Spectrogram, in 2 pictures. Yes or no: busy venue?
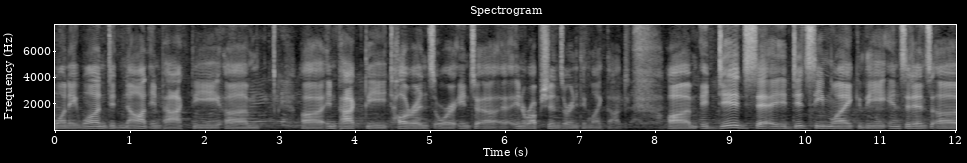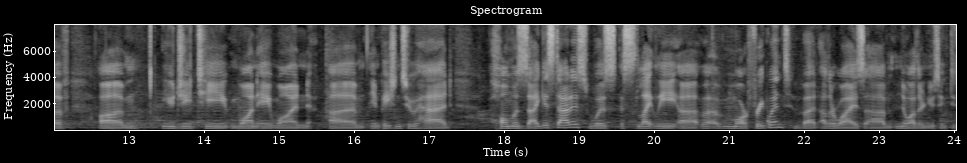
yes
